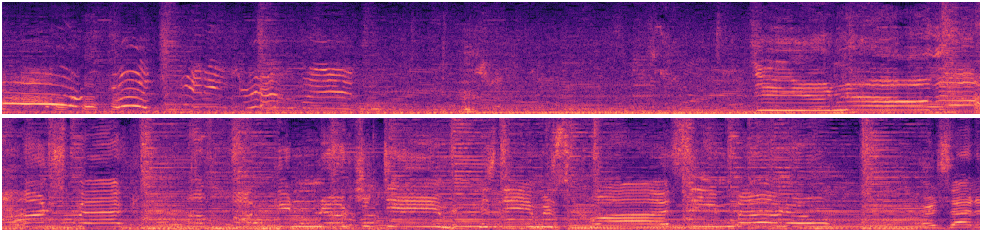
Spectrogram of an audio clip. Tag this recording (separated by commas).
Speech, Plucked string instrument, Music, Guitar, Musical instrument, Acoustic guitar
